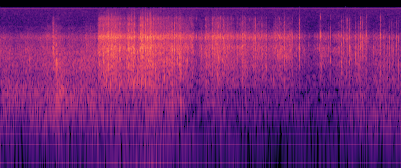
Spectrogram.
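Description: Newspaper being unwrapped and crumpled by hands, rustling and crinkling, loudest from about a second in.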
